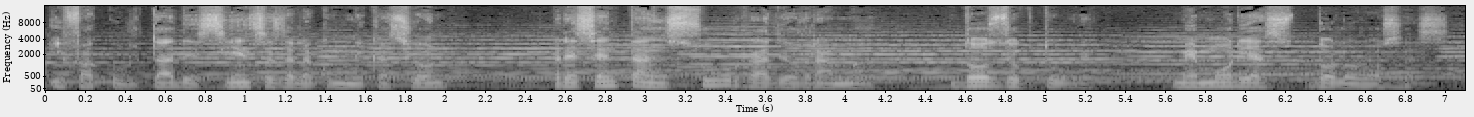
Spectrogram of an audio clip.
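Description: A man's voice: medium pitch, steady tone, normal speed. A man reading scripted documentary narration for a radio drama. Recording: narration over clear background music.

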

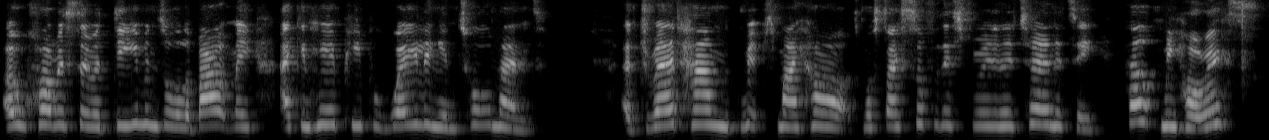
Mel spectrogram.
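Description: A woman's voice: sits high, steady tone, fairly quick, hardly any pauses, pitched above the performer's own voice, lightly acted. A woman voicing the tearful ghost of a dead wife, wailing and imploring as in a spooky story.

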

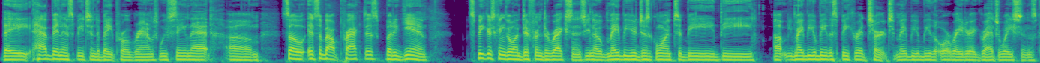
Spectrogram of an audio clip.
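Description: A man's voice: fairly low pitch, fairly even intonation, normal speed, a bit bright, no room sound, studio quality. A man with an Oakland accent and a slight stutter and lisp, telling stories earnestly as a speech and debate coach being interviewed. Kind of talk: conversational interview. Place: small room.

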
